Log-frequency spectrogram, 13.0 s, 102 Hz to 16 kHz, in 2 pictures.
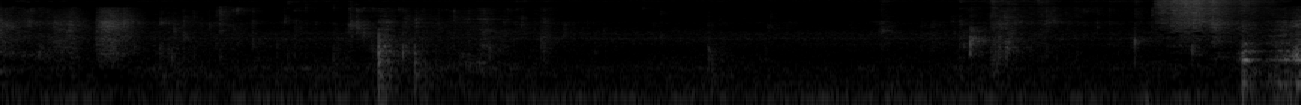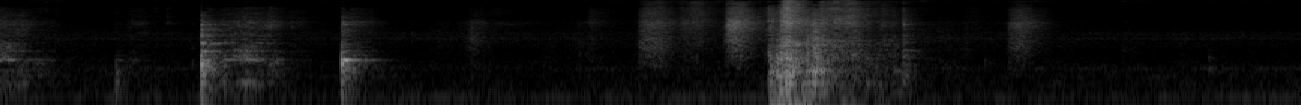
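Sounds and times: wooden spoon scraping frying pan: 5.9 - 8.4
spoon knocking on pan: 7.5 - 8.5.

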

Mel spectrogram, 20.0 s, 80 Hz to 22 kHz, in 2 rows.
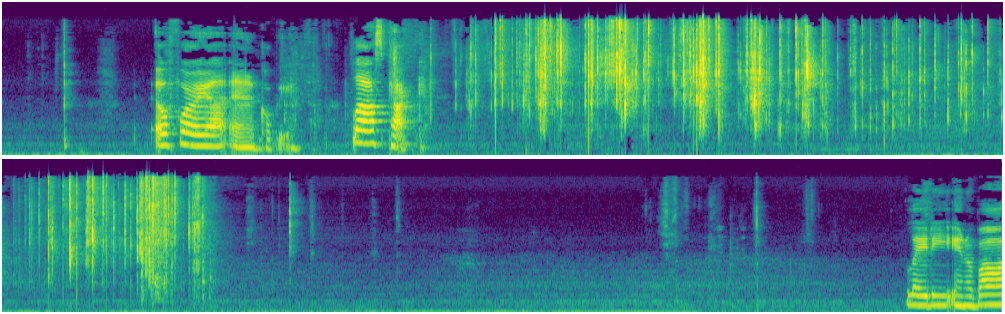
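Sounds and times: foil wrapper crinkling and tearing: 4.2 - 12.2.

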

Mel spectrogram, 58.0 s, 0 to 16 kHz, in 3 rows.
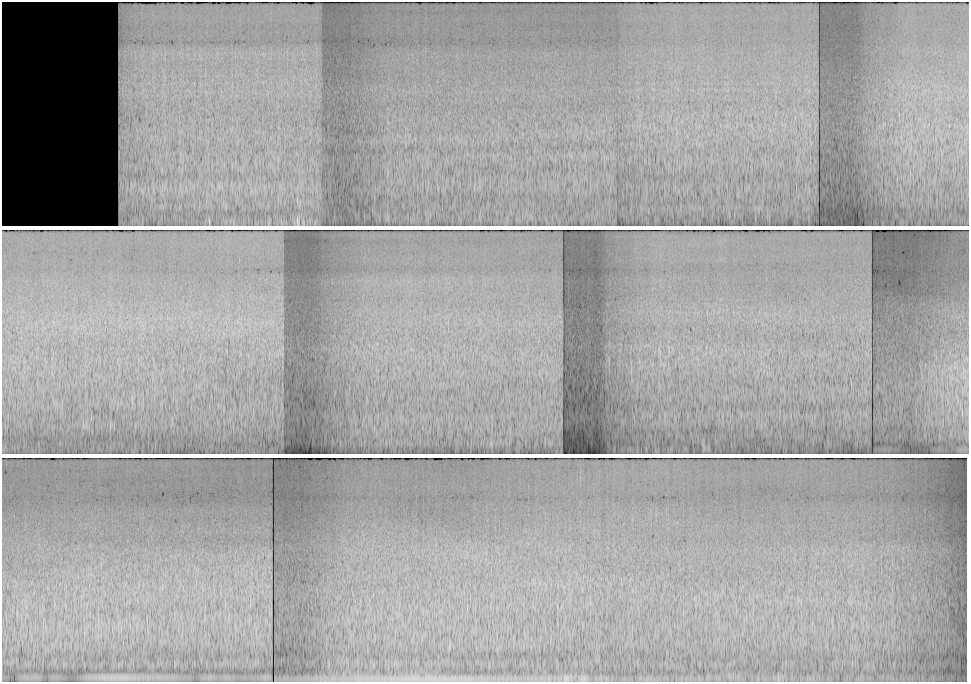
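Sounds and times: water splashing over rocks: 2.4 - 25.0, 31.4 - 57.9
low rumble: 38.9 - 55.1.

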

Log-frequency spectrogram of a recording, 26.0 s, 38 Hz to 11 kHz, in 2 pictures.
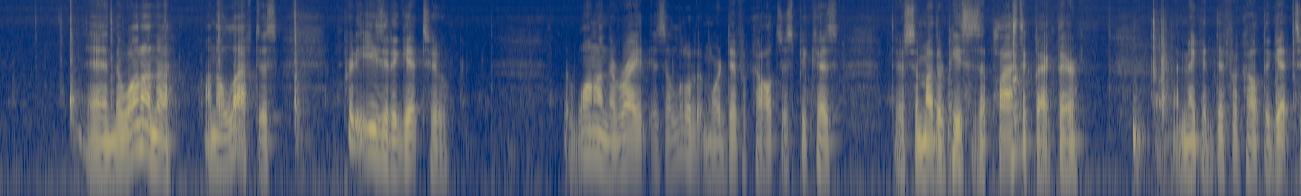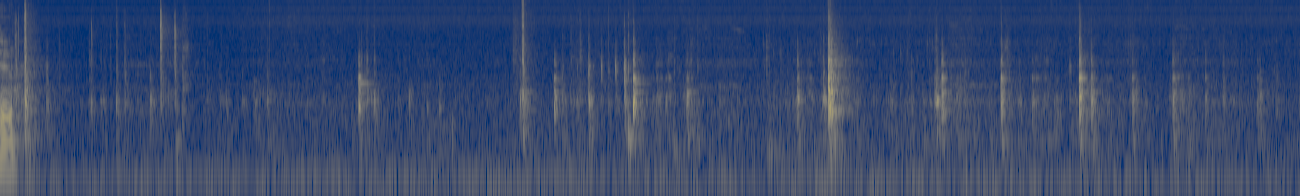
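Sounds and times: screw and plastic parts clicking: 12.9 - 17.5.

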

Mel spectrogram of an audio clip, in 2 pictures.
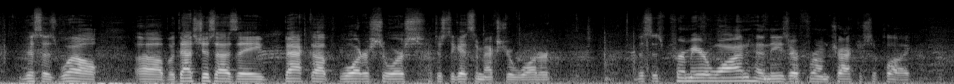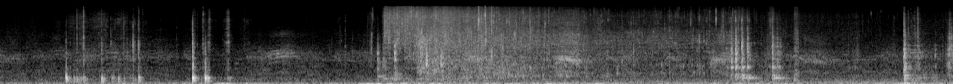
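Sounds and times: water pouring and splashing: 13.2 - 17.6
plastic bucket knocking on block: 16.8 - 17.6.

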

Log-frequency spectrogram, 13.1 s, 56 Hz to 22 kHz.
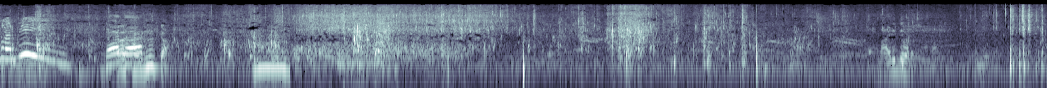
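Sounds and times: fish splashing in muddy water: 2.2 - 10.7.

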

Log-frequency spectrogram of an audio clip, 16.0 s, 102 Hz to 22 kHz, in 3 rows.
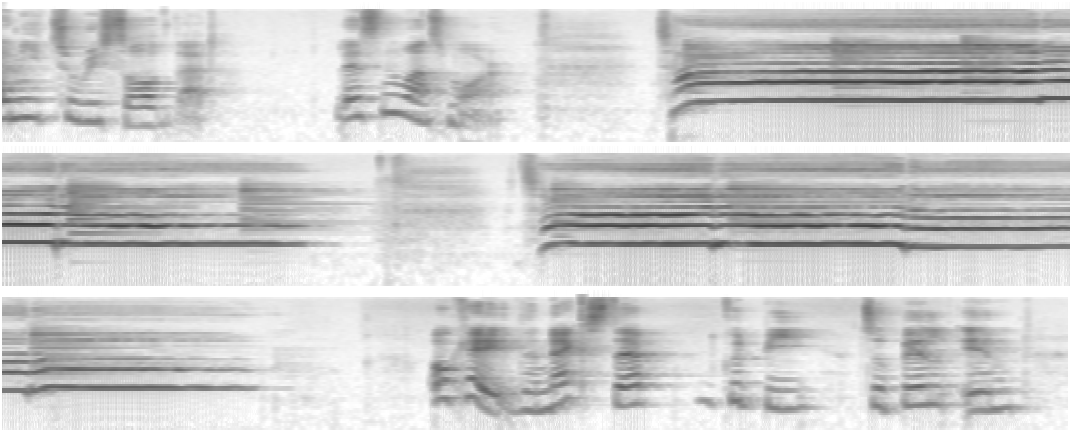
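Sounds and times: woman singing long held notes: 3.3 - 7.1, 8.0 - 12.1.

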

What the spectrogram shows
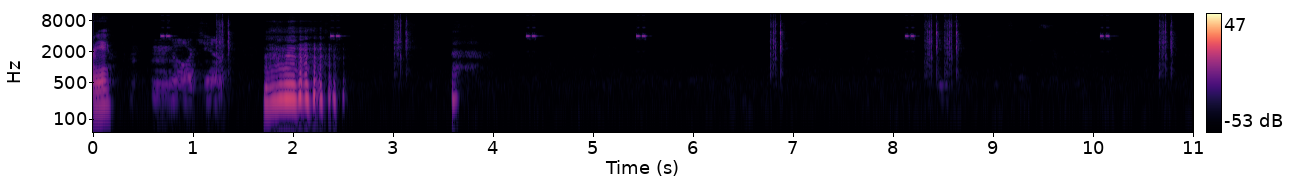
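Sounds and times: camera shutter: 3.0 - 3.2, 6.8 - 7.0, 8.2 - 8.7, 10.6 - 10.9
camera beeping: 8.1 - 8.7, 10.1 - 10.9.

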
